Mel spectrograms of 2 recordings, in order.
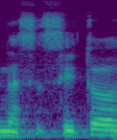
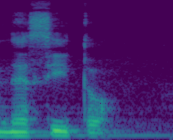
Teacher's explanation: cuando se encuentra un vocal entre dos consonantes y entonces se elimina por completo el vocal. Entonces, por ejemplo, en vez de decir necesito, se diría necesito. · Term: debilitación vocálica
